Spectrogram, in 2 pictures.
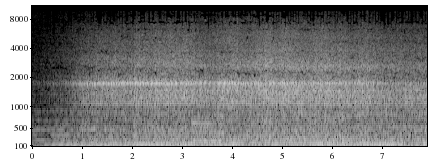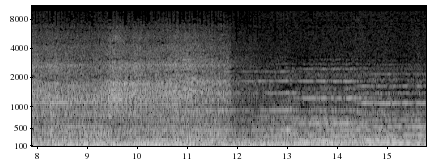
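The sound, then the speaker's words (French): A truck engine, the first truck of a patrol convoy, roars steadily as it sets off toward the base: a loud continuous rumble with a tonal whine, easing slightly near the end as it pulls away. “Allez-y, premier camion. Go! Go!”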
